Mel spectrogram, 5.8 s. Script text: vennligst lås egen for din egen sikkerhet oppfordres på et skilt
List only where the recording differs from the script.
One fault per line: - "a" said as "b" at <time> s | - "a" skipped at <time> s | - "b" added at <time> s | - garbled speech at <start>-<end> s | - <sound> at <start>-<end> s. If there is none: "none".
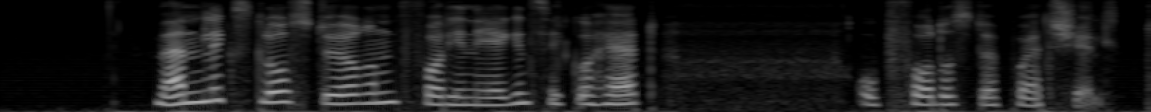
- "egen" said as "døren" at 1.6 s
- "det" added at 4.9 s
